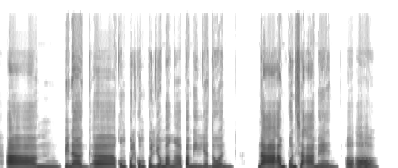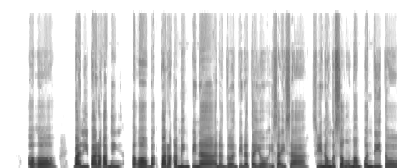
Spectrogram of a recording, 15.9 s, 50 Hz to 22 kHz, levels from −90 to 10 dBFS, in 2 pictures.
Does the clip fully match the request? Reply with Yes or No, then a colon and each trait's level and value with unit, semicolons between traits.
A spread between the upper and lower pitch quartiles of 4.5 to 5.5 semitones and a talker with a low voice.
No: average, 5.0 semitones; high, 235 Hz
